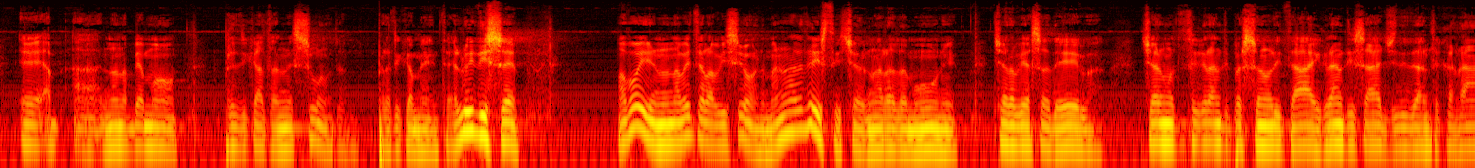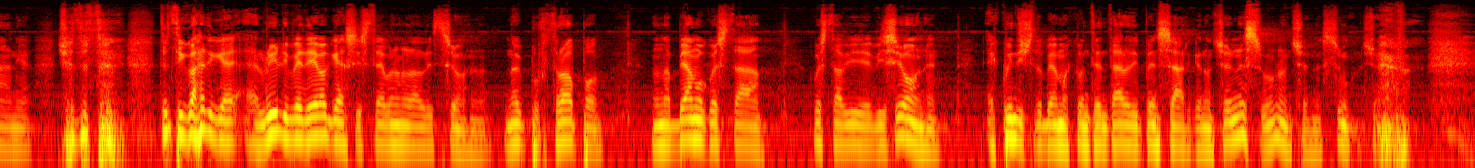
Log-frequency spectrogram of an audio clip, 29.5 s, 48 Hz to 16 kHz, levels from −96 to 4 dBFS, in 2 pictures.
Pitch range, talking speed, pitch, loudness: 95-115 Hz, 150 wpm, 105 Hz, -32 LUFS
